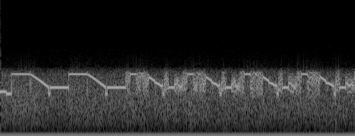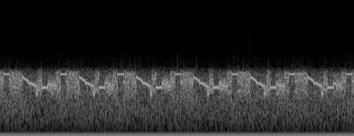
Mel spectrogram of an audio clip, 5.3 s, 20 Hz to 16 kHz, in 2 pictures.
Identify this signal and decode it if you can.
SSTV (slow-scan television), Scottie 1.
